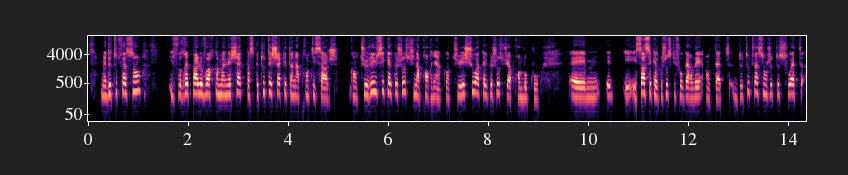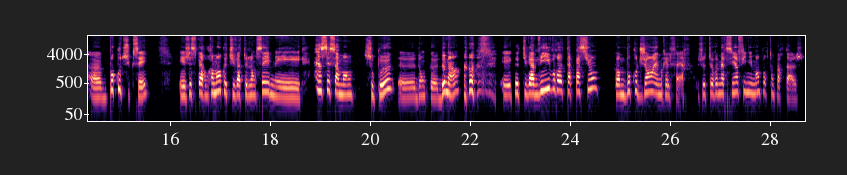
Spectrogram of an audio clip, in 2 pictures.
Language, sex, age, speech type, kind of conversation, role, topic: French, female, 50-54, conversation, podcast, host, Quel petit projet lancerais-tu pour te remettre en selle ?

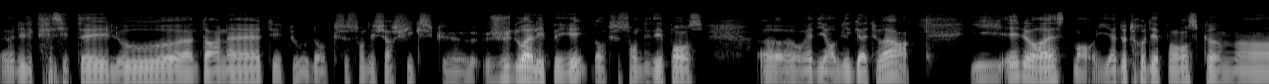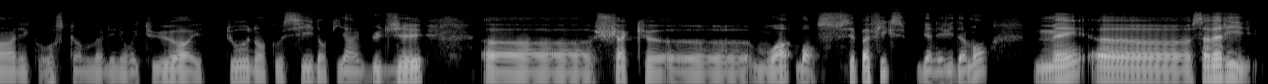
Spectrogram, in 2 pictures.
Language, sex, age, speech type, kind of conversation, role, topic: French, male, 35-39, conversation, unstructured, none, Comment gérez-vous votre budget chaque mois ?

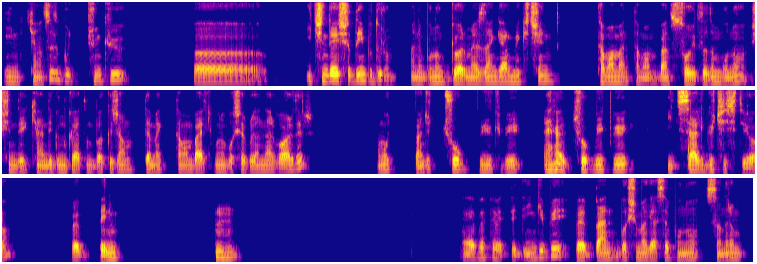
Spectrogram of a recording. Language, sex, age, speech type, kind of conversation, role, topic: Turkish, male, 30-34, conversation, unstructured, none, İş yerinde mobbing neden bu kadar sık görülüyor?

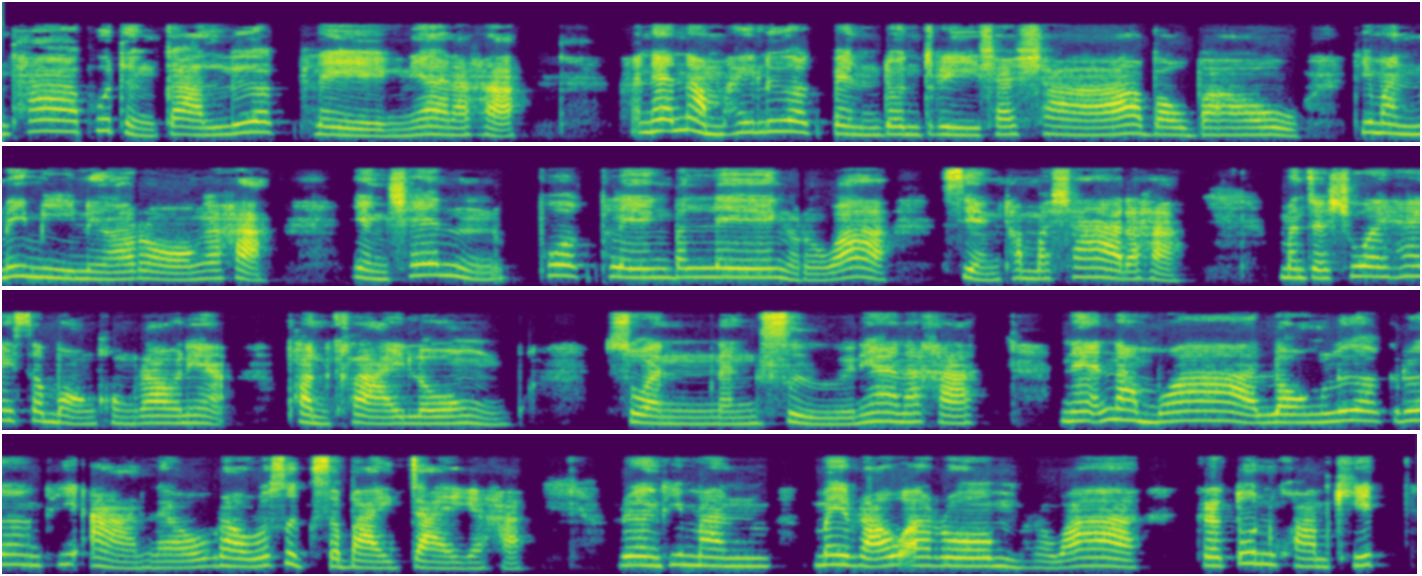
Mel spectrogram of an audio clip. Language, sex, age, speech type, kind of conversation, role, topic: Thai, female, 20-24, read, expert-assistant, expert, ผลของการใช้โทรศัพท์มือถือก่อนนอนต่อคุณภาพการนอนหลับ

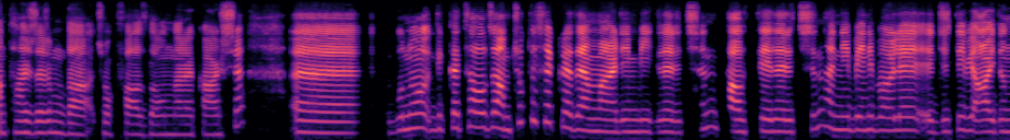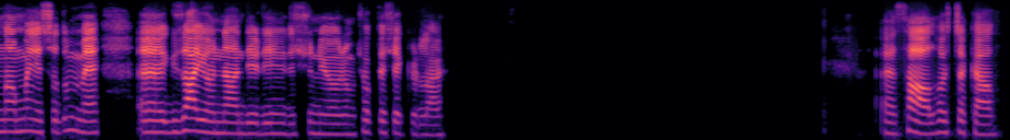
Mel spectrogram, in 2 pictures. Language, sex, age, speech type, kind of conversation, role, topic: Turkish, female, 35-39, conversation, advice, user, Belirli bir yaşa gelince “başarmış olman” gerektiği beklentisi sende nasıl bir baskı yaratıyor?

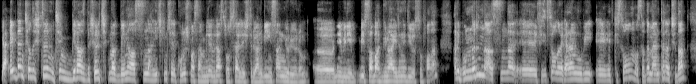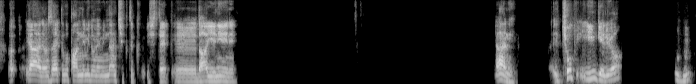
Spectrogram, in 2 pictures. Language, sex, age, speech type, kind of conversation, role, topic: Turkish, male, 40-44, conversation, unstructured, none, Sağlıklı bir yaşam için egzersiz yapmamak ne gibi riskler yaratır?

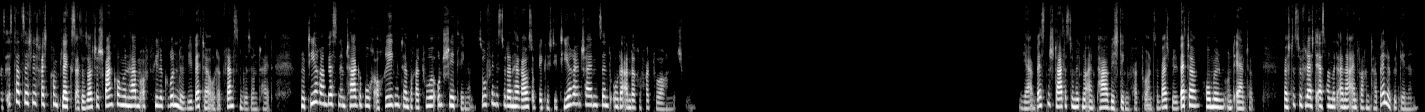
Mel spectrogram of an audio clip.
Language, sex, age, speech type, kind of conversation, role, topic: German, female, 40-44, read, expert-assistant, expert, Was hilft mir dabei, echte Zusammenhänge in der Natur zu entdecken, statt nur einzelne Infos zu sammeln?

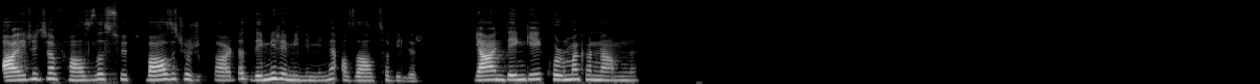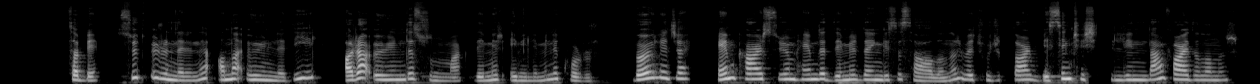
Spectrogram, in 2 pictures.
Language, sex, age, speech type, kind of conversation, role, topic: Turkish, female, 30-34, read, expert-assistant, expert, Süt ürünlerinin sağlıklı olup olmadığı konusunda herkesin söylediği şeyler doğru mu? Gerçekten zararlı mı, yoksa bu bir şehir efsanesi mi?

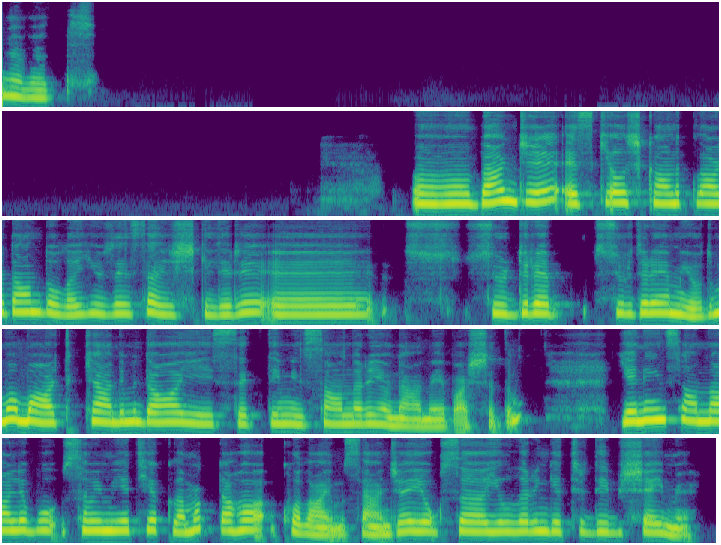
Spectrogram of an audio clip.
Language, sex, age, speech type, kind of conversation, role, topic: Turkish, female, 40-44, read, expert-assistant, asker, Samimi arkadaş nedir? Gerçek dostluğu sıradan arkadaşlıktan ayıran özellikler nelerdir?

